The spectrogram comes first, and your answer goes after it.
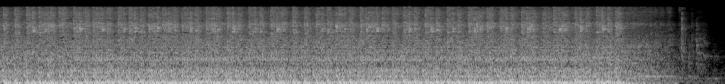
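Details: Farmall Super A tractor after the magneto was reset and timing adjusted. It idles healthy with a steady, even low thump at about four beats a second and no misses until shut off.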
